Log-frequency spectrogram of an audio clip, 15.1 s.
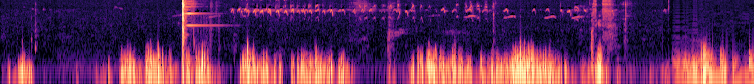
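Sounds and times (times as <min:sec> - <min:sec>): wind rumbling on microphone: 0:00.0 - 0:00.8, 0:01.9 - 0:07.1, 0:08.0 - 0:12.4, 0:13.0 - 0:15.0
bird chirping: 0:03.4 - 0:13.5.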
